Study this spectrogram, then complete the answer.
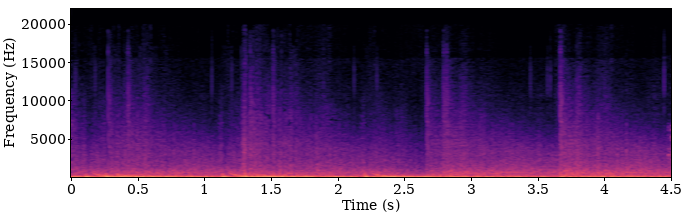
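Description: Titan weapons firing in the Adeptus Titanicus: Dominus video game, heavy booming shots repeating every second or so over a constant loud rumble of battle noise, some with descending whistling tails.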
